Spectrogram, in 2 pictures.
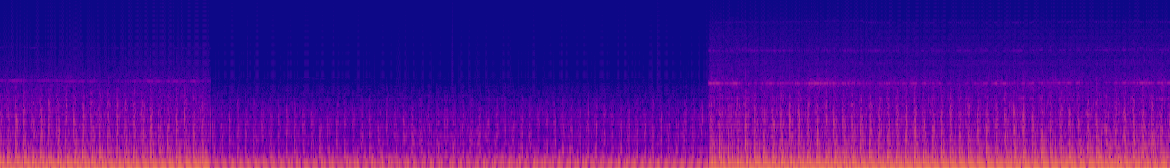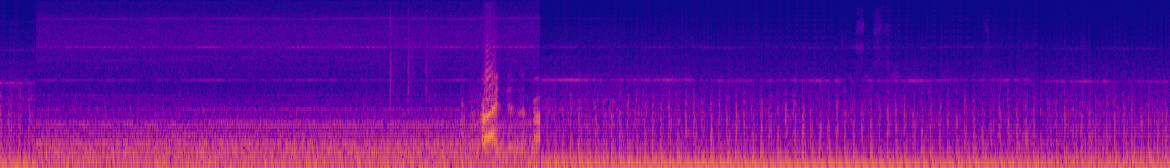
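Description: Helicopter rotors thump steadily and loudly.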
